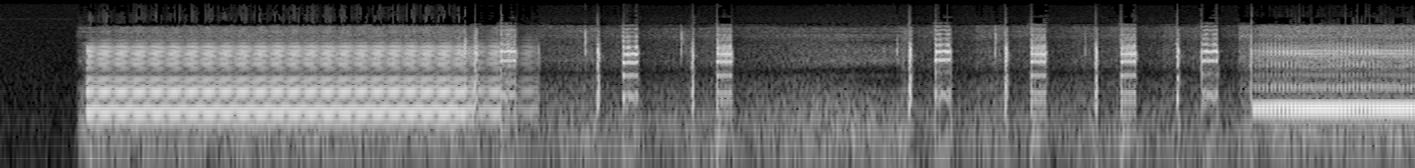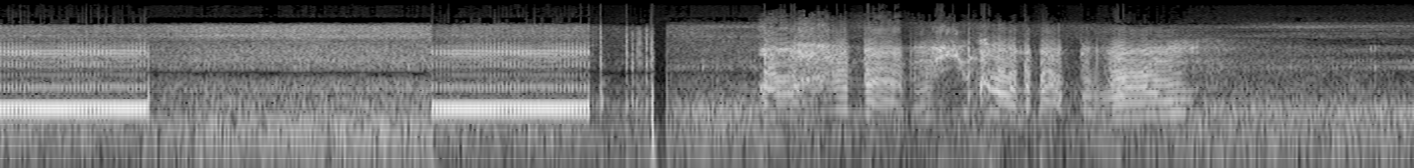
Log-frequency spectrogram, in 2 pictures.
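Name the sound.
telephone dialing tones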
